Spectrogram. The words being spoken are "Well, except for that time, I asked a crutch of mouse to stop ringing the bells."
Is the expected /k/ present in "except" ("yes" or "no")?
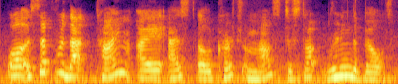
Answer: no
